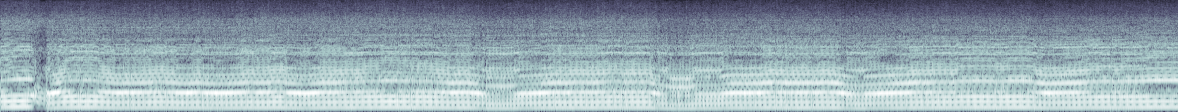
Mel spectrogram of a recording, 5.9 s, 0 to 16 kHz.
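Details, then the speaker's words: Ported Husqvarna T540 Mark III top-handle chainsaw, new, cutting a big round outdoors at about 14°F after brief warm-up: high revs sag and recover repeatedly as the chain slaps loose; bent bar and jumpy worm-gear tensioner let chain tension go. "The bar on the inside of this is bent. I'm guessing if you can see that, but the little worm gear, it like it's it's jumpy. It's not it's not smooth and the bar is rotating"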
